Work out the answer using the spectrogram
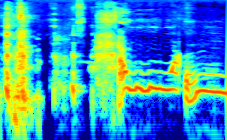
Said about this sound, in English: Listening to my dogs. Shut up that damn dog.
